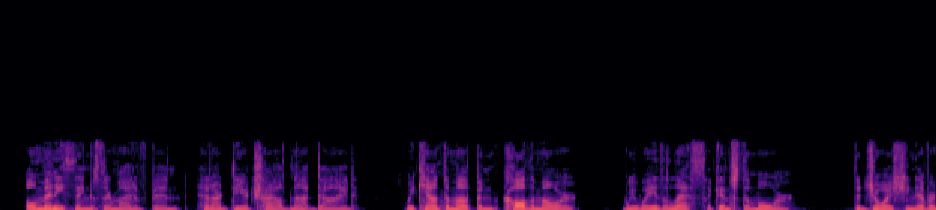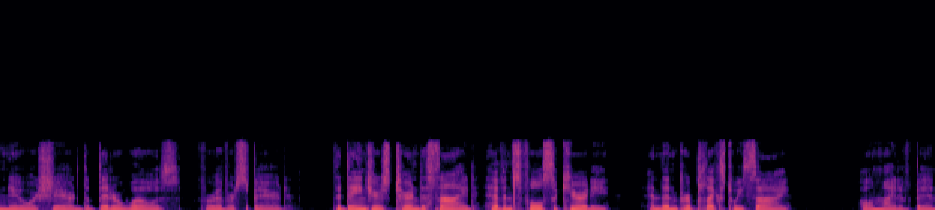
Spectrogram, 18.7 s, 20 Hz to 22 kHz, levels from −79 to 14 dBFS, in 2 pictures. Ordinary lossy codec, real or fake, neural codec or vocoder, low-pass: Opus, 64 kbps; fake; codec, 16 kHz, 16 kbps, FreqCodec, larger model; 7.2 kHz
